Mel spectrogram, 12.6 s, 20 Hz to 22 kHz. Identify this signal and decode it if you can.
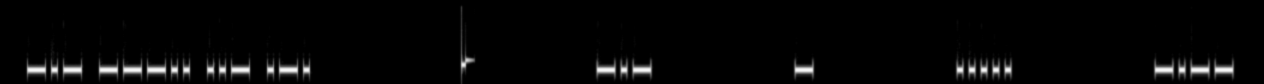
Morse code, heard as a keyed tone, about 21 wpm, spaced as for 9 wpm, 700 Hz. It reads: K8UR KT5Y
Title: USA Call Signs - 4 Characters - 8x Character Spacing - 20wpm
